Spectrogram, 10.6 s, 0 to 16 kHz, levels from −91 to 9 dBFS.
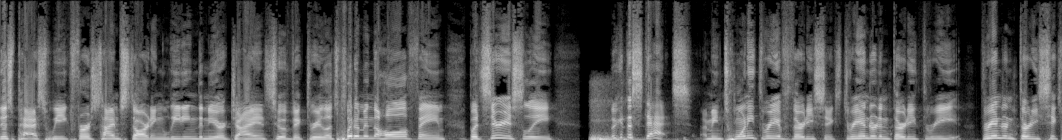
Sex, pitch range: male, 180-225 Hz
